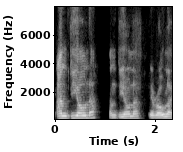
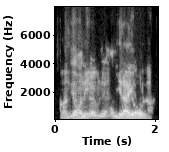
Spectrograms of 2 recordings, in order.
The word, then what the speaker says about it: Andoni Iraola: Is it Andiona Irola? His name is their coach. He is Andoni Andoni Iraola.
